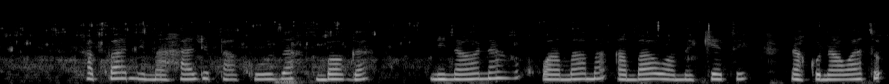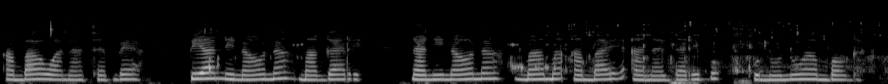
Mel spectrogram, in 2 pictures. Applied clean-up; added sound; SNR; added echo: none; Water tap, faucet; 16 dB; none.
